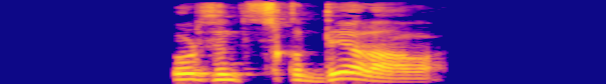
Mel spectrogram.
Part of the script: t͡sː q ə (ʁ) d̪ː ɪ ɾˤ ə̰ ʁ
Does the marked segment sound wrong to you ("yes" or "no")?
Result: yes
